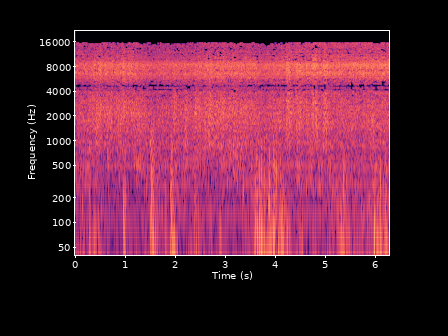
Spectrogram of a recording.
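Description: Handheld pet dryer blowing a steady stream of air, with low gusty rumbles where the airflow buffets the microphone, strongest about three and a half seconds in and again near the end.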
